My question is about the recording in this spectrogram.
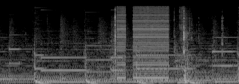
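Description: Background music with a steady beat and a melody of held notes. A loud, short noisy rush, about half a second long, comes a little past a second in.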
